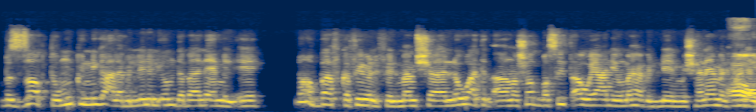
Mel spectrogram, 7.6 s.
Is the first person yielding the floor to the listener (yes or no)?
yes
